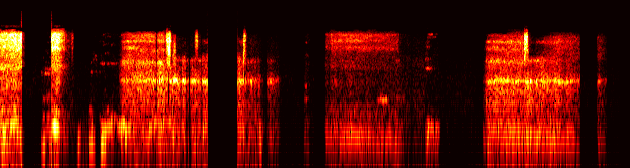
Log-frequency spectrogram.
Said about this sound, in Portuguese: E respirar. Então, eu vou respirar pelo nariz e soltar pela boca, né? Respirar.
